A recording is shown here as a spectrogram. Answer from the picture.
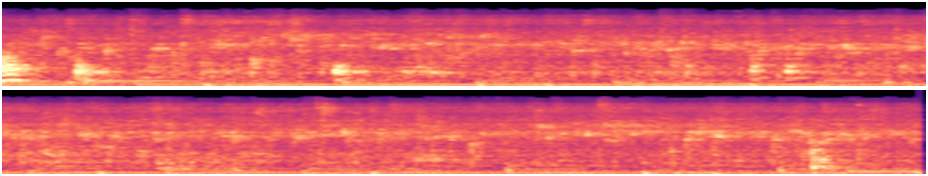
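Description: Rohu fish steaks sizzling steadily as they shallow-fry in oil in a nonstick pan, with a few light taps and scrapes of a wooden spatula as the pieces are turned.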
